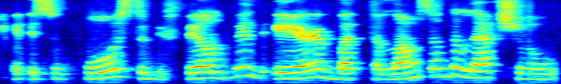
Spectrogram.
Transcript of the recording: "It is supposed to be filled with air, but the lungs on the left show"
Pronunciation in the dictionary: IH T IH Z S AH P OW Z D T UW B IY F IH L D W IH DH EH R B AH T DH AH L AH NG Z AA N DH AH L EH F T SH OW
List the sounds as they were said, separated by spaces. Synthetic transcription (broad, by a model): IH T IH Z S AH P OW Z T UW B IY F IH L D W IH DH EH R B AH T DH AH L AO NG S AA N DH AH L EH F T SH OW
